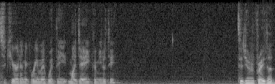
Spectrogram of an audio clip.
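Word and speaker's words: Mallay: Let's move on to Malay plant. Okay, Mayay, sorry. Yeah. How do you pronounce it? Mayay.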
